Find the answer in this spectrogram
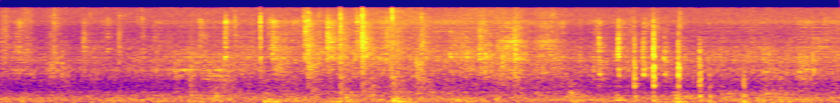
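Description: Rustling and clicking handling noises over a low steady hum in a meeting room, scattered at first and thicker from about two seconds in.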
